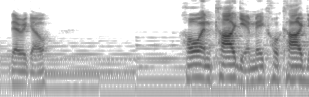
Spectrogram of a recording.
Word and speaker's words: Kage: Pronounce J like gay. Kage.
